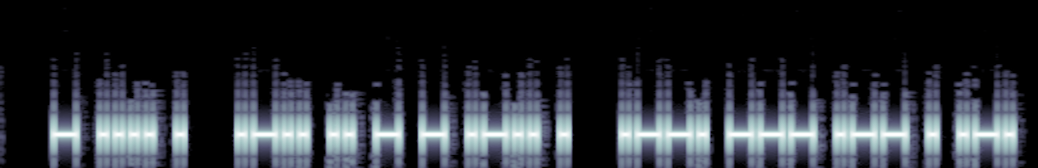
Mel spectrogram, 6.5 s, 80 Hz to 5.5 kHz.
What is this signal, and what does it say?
Morse code, heard as a keyed tone, about 25 wpm, 600 Hz. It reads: THE LITTLE POWER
